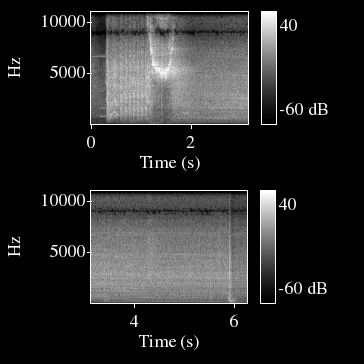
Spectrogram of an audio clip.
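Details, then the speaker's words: Older Toyota Highlander after an exhaust leak was patched with muffler cement: quick crank, clean catch, then a quiet even idle with no puffing or spitting from the exhaust; normal idle. "all right it's not puffing it's not spitting at me it's not tugging the camera up very good"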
